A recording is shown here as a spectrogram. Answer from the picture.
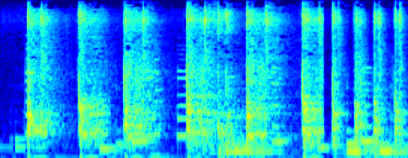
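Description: Background music with a beat, over which a hand staple gun clacks several times, tacking wire mesh down inside a wooden form.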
